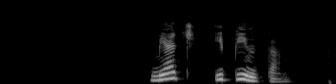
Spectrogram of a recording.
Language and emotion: Russian, positive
